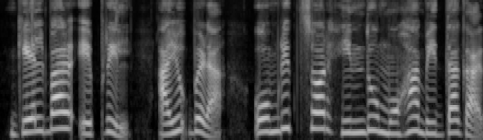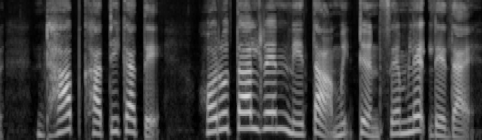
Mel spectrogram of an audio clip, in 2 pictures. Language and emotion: Santali, neutral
